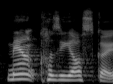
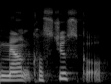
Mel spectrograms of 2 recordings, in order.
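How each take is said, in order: First: The name is said the common everyday way. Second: The name is said the original way. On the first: This is how most people say it. The speaker calls it wrong. "Everyone says Mount Kosciuszko. It's not Mount Kosciuszko" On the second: This is the true pronunciation. The speaker calls it right. "It's actually Mount Kosciuszko"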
